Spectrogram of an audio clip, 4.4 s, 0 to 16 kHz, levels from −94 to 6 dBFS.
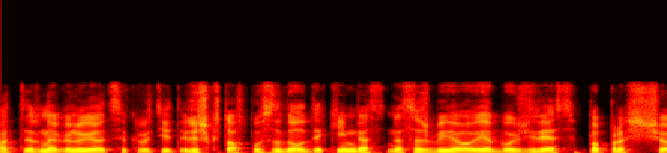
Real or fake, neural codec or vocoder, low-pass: fake; codec, 16 kHz, 4 kbps, X-Codec, HuBERT features, trained on LibriSpeech; 7.2 kHz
